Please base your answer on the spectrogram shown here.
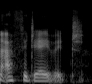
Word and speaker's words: affidavit: Affidavit. Affidavit. The David. So it's like a David.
